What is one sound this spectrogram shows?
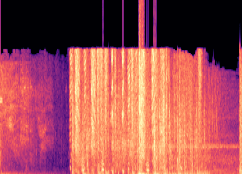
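Bullets whizz and crack nearby in a gunfight.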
